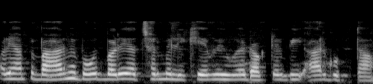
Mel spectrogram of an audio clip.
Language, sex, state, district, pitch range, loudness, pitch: Hindi, female, Uttar Pradesh, Budaun, 220-245 Hz, -16 LUFS, 225 Hz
